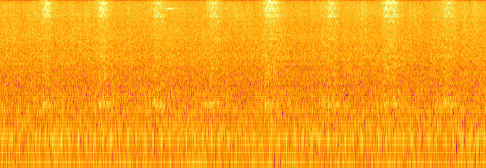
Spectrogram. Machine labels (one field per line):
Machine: slide rail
